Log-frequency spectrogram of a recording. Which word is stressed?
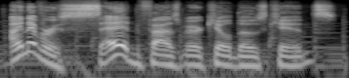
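said. The stress is on the word said.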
